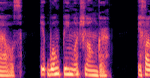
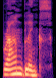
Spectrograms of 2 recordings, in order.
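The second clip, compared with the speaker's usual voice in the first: plain reading voice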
